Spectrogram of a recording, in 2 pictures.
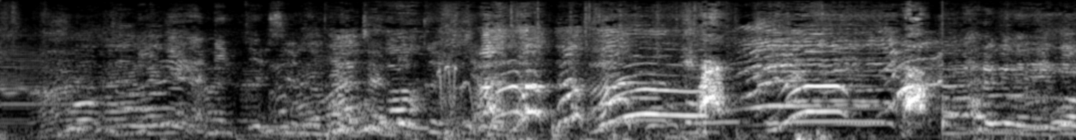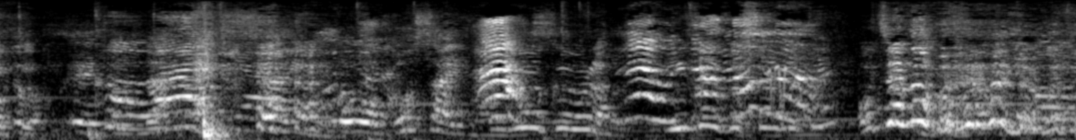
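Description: Excited chatter of young children and adults talking over one another, with a couple of sharp bumps in the middle.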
